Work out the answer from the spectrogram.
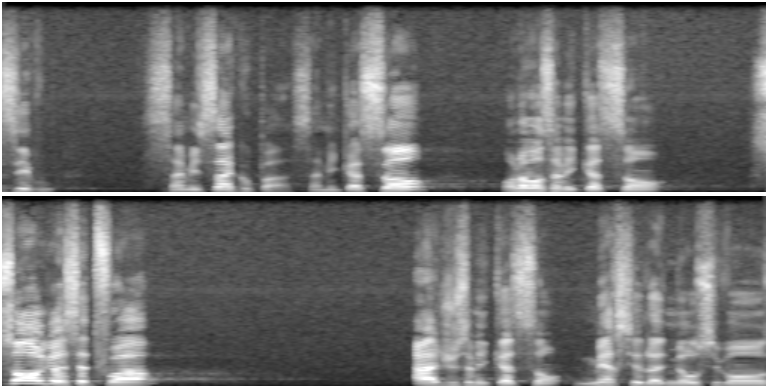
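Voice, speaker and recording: High-voiced man calling car auction bids. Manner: rapid rhythmic bid calling, urging bidders. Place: auction hall. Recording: long hall reverb.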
